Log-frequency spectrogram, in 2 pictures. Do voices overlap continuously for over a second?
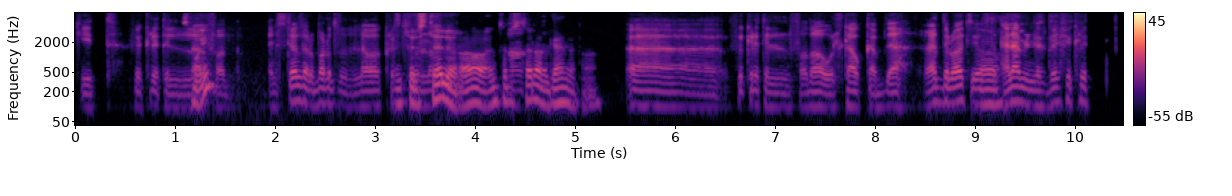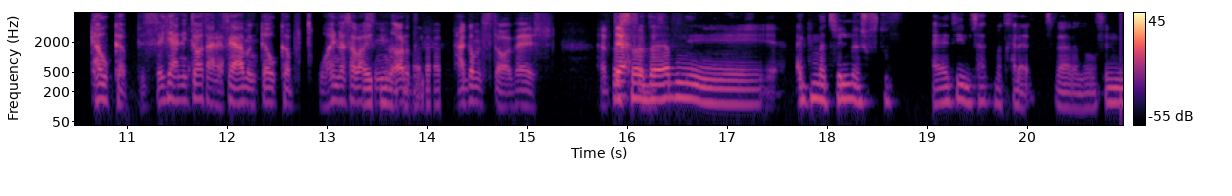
No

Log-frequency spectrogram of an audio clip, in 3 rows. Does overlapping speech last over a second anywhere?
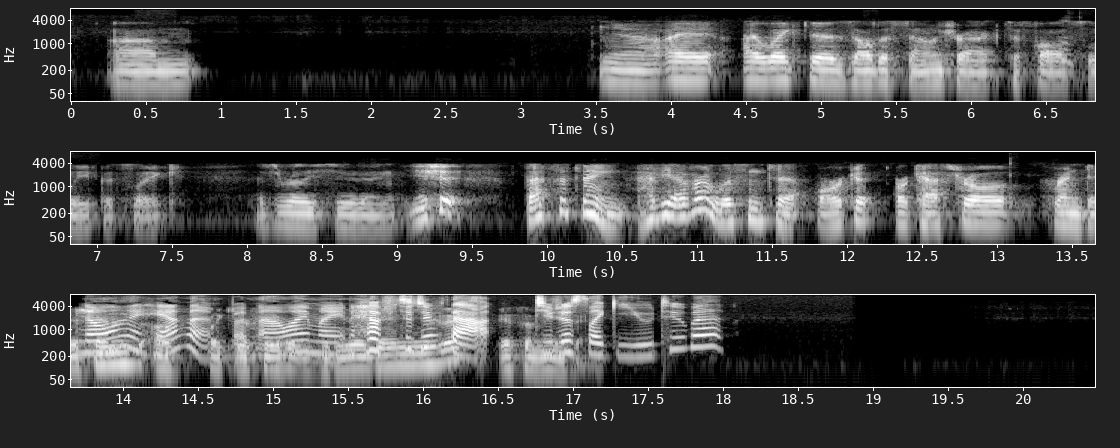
Yes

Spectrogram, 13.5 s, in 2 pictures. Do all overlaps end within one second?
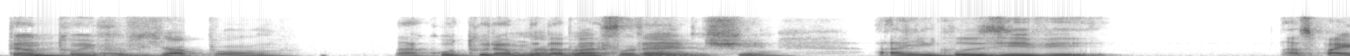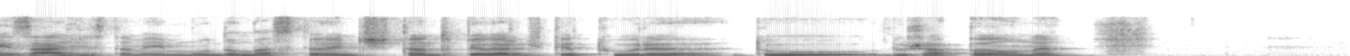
No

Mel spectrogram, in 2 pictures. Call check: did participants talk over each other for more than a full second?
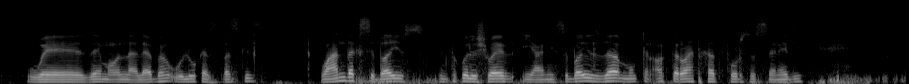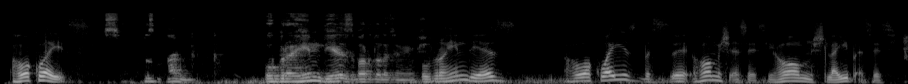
No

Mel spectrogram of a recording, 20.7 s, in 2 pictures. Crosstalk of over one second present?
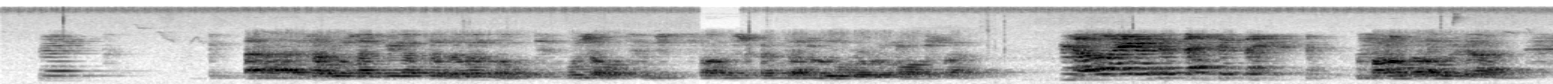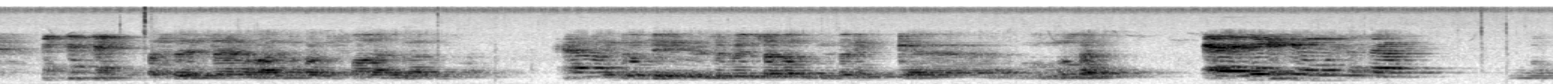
No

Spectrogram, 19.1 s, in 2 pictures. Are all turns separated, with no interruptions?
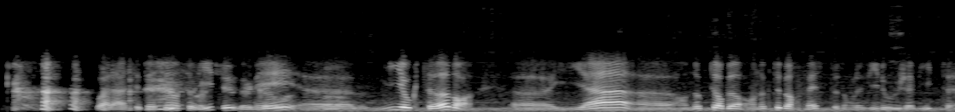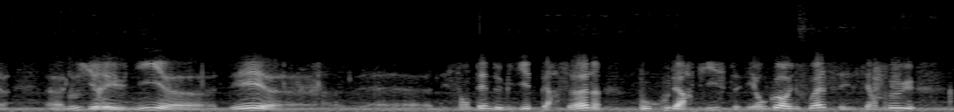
No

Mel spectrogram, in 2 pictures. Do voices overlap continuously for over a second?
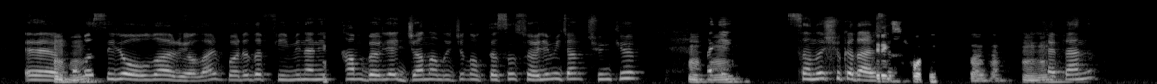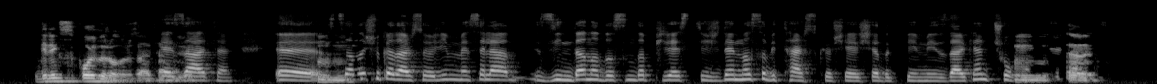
No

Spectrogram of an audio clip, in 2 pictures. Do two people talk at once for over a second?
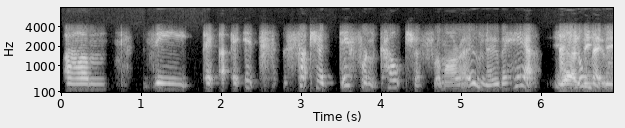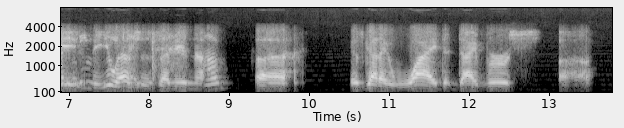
Yes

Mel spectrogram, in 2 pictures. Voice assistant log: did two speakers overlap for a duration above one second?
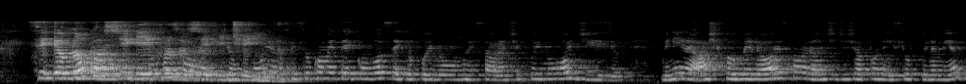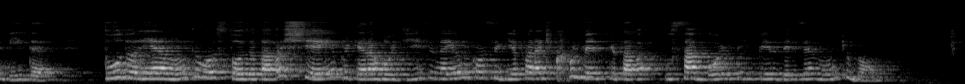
Yes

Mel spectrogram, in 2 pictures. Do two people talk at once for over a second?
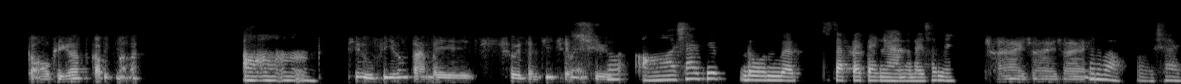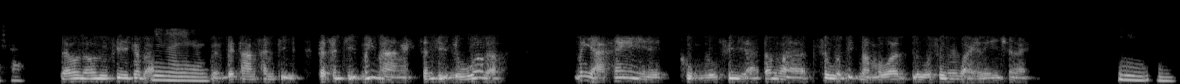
No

